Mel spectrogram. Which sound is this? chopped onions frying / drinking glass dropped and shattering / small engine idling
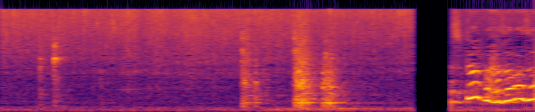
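chopped onions frying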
